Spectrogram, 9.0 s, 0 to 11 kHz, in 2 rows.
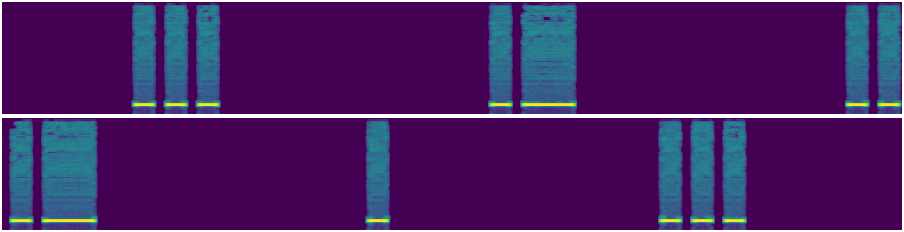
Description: Morse code, heard as a keyed tone, about 15 wpm, spaced as for 5 wpm, 1000 Hz. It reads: SAVES
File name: qotdfiles / 5wpm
